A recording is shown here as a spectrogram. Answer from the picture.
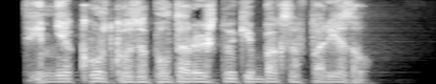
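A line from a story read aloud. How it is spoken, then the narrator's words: Hiss. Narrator (Russian): прошипел вурдалак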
